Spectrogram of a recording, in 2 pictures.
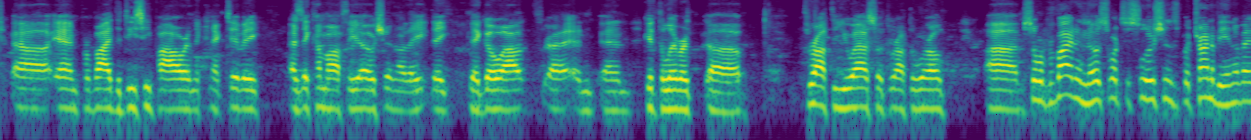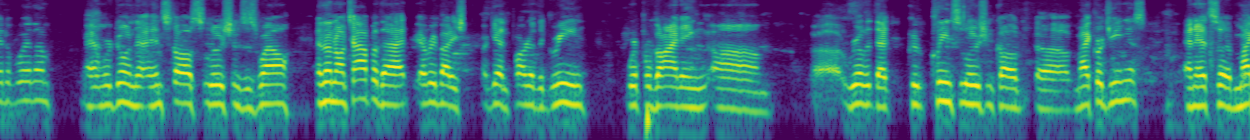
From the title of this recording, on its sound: Live From PTC ‘23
